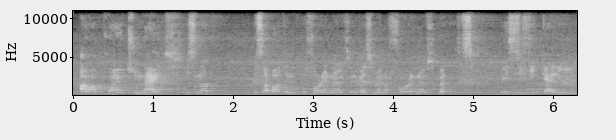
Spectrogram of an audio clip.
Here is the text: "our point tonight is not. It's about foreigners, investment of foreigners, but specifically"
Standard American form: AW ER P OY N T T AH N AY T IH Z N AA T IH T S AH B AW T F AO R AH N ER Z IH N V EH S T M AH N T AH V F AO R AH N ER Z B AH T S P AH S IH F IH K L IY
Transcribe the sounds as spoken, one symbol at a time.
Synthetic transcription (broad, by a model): AW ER P OY N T T AH N AY T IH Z N AA T IH T S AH B AW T F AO R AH N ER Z IH N V EH S T M AH N T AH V F AO R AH N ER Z B AH T S P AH S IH F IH K L IY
